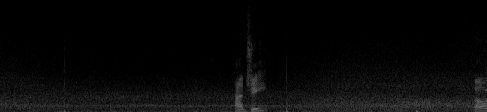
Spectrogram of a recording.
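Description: A football is kicked with short dull thumps.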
